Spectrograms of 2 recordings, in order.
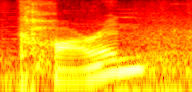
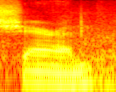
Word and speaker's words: Charon: It's spelled Charon, and I thought it was more like Karin or something like that. But I learned from playing Hades that it's actually pronounced Sharon, because Sharon is also the like shopkeeper in that game.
